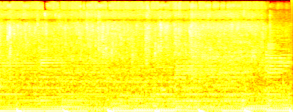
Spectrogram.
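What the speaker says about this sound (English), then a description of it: "I'm just gonna wash my hands." Hands washed under a running kitchen tap while brewing kombucha at home: a steady, close rush of water through the whole stretch, with a low rhythmic hum underneath.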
